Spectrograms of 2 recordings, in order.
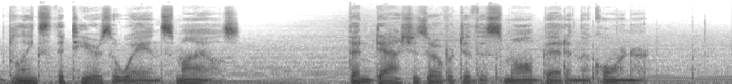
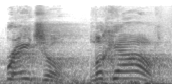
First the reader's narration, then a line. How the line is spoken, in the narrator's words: My shouts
